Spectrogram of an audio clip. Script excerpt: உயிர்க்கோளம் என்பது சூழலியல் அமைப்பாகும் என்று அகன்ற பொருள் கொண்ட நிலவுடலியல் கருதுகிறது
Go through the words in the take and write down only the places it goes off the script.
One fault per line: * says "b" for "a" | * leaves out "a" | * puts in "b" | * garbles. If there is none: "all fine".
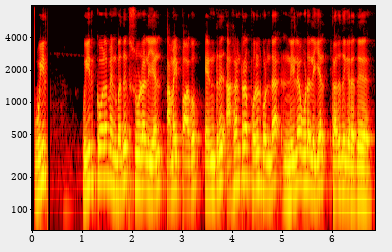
all fine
